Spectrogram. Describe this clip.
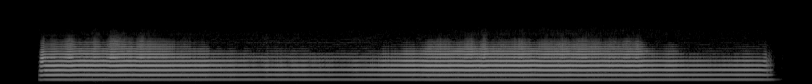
overall quality of single note - trumpet - A3
Part of the Good-sounds dataset of monophonic instrumental sounds.
instrument::trumpet
note::A
octave::3
midi note::45
tuning reference::440
good-sounds-id::1300
Intentionally played as an example of bad-timbre-errors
